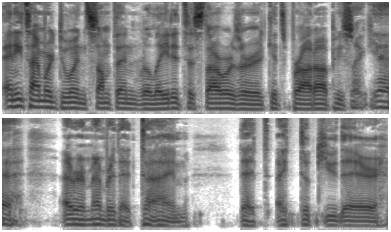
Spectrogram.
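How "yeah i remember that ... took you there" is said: put-on Spanish-accented voice. Imitating their dad recalling taking his son to Star Wars: dad in Spanish accent.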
